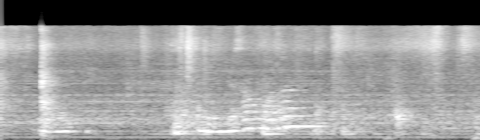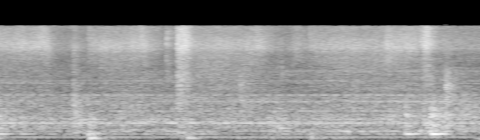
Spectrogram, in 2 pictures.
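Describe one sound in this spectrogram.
A cloth wipes across a board.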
